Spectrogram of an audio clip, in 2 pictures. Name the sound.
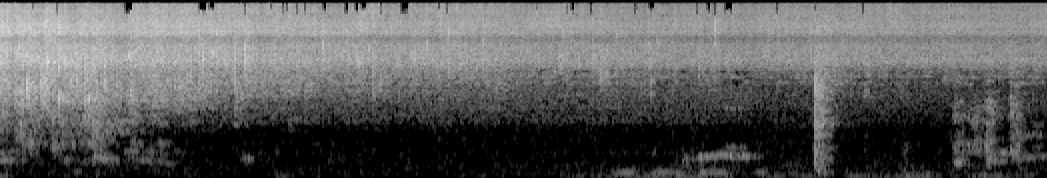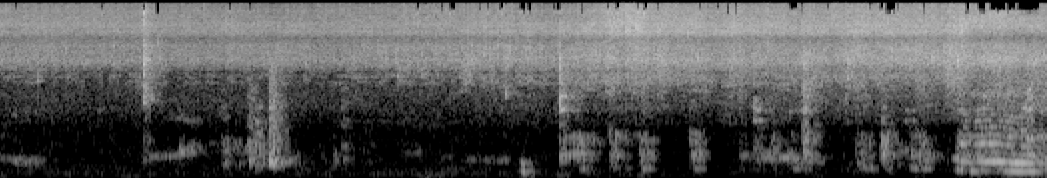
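onions sizzling in hot oil for beef curry gravy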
